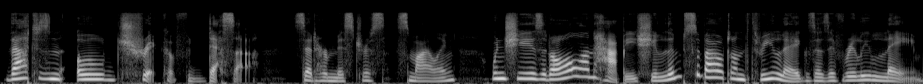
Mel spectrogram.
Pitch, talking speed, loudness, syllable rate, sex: 210 Hz, 175 wpm, -20 LUFS, 4.3 syllables/s, female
